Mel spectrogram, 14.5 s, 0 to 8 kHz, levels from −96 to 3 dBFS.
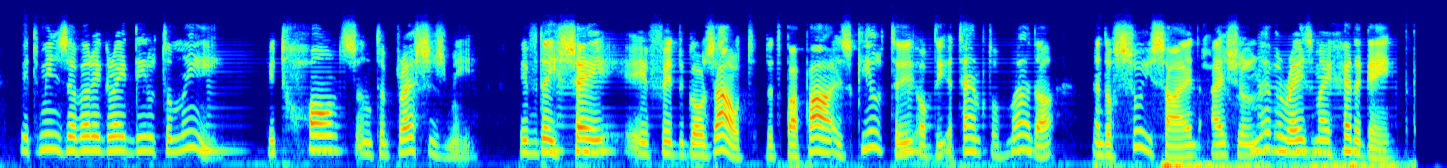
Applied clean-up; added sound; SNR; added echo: neural mask model DeepFilterNet 3.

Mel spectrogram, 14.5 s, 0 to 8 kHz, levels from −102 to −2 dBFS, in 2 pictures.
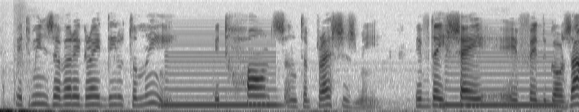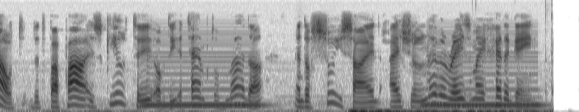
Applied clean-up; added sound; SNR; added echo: none; Telephone; 2 dB; none.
